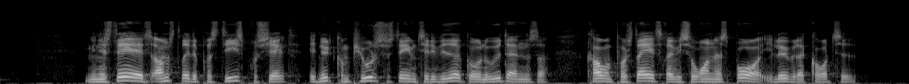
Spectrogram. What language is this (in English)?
Danish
